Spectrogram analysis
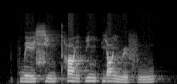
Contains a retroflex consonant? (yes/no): yes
